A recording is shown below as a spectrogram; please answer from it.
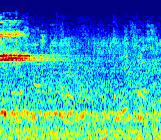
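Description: Wrestling-arena ambience: short repeated squeaks of wrestling shoes on the mats over a background of voices, with a high whistle tone at the start that fades out over about a second and a half.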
